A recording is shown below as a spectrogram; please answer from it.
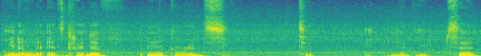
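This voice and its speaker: Man playing a low, creaky, flustered dragon girl. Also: animated, full character voice. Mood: bashful, awkward. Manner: hesitant, stammering, halting. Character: flustered, bashful dragon girl, teasingly threatening, affectionate. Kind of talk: intimate ASMR roleplay. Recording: faint background noise.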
